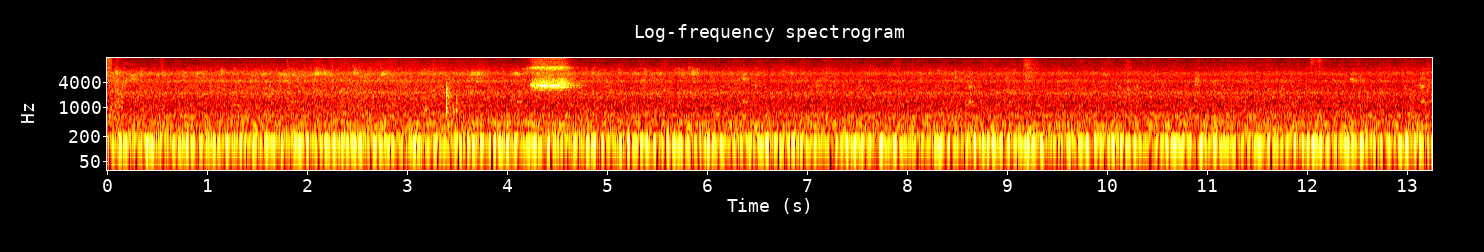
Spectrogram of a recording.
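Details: IFB 8.5 kg top-load washing machine on spin after repair: steady, even low hum with no knocking or scraping; running completely normal.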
